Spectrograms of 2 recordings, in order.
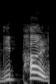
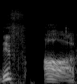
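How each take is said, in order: First: The syllables run together with no glottal break. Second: The middle has a glottal break between syllables. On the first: This is how it is said in modern Hebrew. "아인을 무궁화 처리하니까 니프알이 아니라 그냥 니팔" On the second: This is the original, precise form. "정확한 발음은 니프알입니다"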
